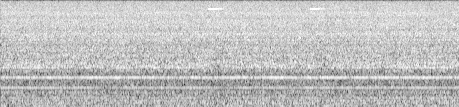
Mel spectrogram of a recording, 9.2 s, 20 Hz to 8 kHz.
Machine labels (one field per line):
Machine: fan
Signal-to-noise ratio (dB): -6 dB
